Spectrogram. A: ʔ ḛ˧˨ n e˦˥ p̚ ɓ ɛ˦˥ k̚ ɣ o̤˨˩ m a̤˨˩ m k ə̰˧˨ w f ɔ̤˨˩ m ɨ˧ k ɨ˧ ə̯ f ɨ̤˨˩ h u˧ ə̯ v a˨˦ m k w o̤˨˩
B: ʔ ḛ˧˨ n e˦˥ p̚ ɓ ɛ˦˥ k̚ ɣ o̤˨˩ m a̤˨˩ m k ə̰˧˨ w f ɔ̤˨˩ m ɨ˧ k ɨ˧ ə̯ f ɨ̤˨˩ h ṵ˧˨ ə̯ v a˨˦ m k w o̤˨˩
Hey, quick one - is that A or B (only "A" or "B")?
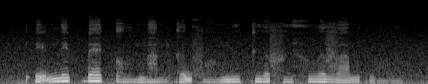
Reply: A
